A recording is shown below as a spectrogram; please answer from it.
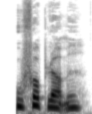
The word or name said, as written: uforblommet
